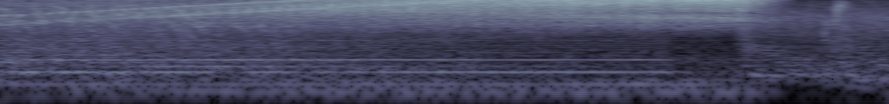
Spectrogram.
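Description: Electronic theme music with held tones under a long sweep that rises steadily in pitch, cutting off suddenly shortly before the end.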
